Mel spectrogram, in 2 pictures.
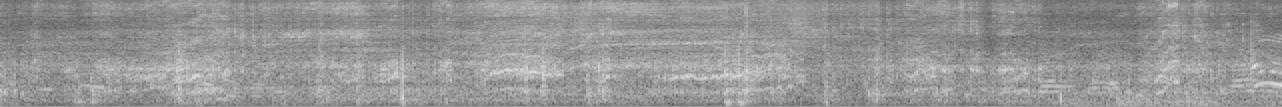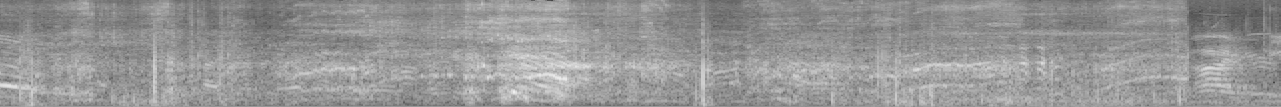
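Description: Radio-controlled monster trucks running on a dirt track, mixed with people's voices.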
